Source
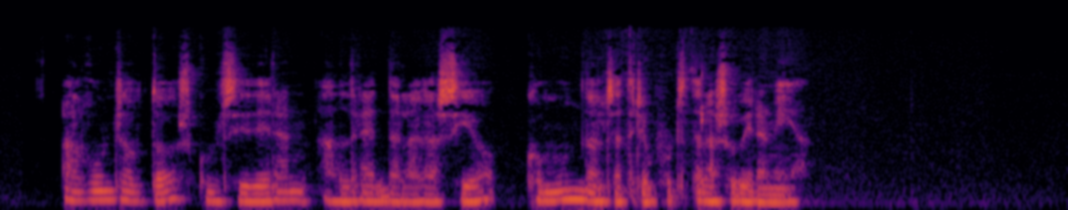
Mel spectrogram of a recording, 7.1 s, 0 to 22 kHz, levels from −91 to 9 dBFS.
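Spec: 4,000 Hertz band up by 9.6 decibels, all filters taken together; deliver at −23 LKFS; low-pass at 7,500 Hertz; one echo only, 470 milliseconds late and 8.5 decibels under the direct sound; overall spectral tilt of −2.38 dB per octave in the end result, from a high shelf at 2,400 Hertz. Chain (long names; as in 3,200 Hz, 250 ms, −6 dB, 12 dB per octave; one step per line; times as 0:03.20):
low-pass filter 7,500 Hz
high-shelf EQ 2,400 Hz +9 dB
parametric band 4,000 Hz +3.5 dB
single-tap delay 470 ms −8.5 dB
level +2.5 dB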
